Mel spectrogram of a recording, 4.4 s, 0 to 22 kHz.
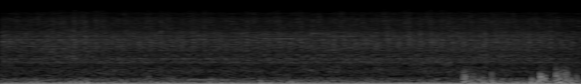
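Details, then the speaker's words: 2009 Subaru Outback with new stainless cat-back exhaust, engine about one quarter warm, idle dropping; low even exhaust burble, getting quieter, no leaks; normal warm-up idle. "the engine has reached about one quarter of the normal temperature and you can hear the sound level now"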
